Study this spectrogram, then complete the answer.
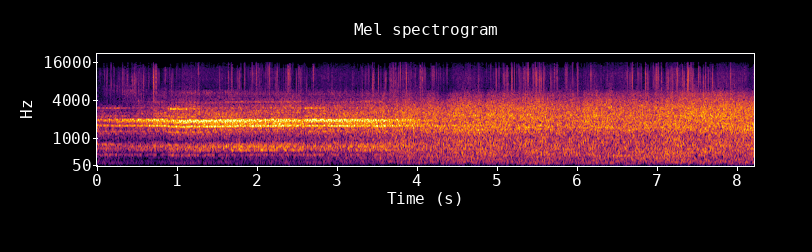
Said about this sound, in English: We walked around the machine and picked up the sounds of the auxiliary equipment. This is the oil circulating device that circulates oil around the bearing of the rotary condenser, which is inside the machine.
